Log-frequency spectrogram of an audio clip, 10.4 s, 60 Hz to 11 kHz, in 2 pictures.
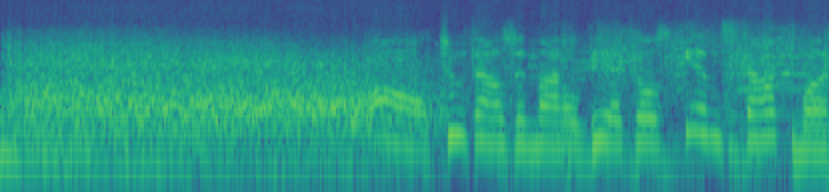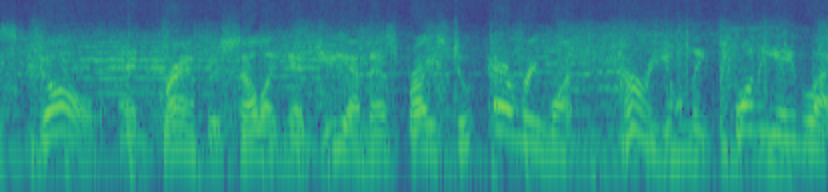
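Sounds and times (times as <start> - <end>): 
rumbling explosion sound effect: 0.0 - 4.0
speech: 3.0 - 10.3.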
